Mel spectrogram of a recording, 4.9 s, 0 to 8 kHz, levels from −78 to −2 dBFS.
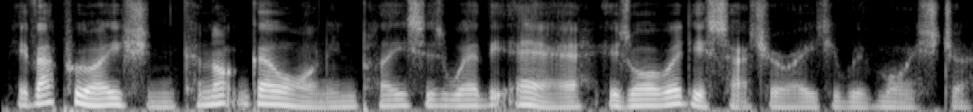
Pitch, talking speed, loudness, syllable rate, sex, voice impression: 115 Hz, 175 wpm, -18 LUFS, 5.9 syllables/s, male, masculine, adult-like, slightly fluent, refreshing, slightly sincere, friendly, slightly kind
